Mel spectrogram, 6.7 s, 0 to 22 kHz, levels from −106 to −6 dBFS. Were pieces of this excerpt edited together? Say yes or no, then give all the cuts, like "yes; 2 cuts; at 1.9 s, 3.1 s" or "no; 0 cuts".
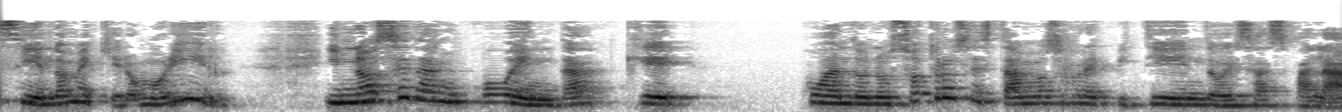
no; 0 cuts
